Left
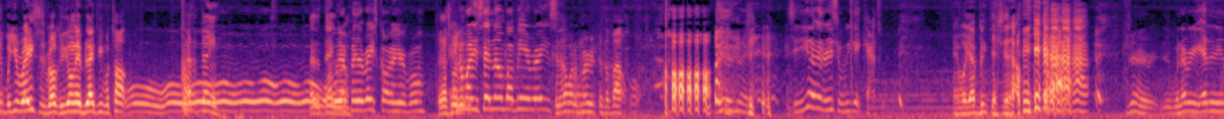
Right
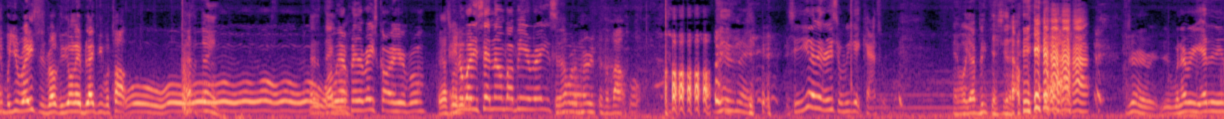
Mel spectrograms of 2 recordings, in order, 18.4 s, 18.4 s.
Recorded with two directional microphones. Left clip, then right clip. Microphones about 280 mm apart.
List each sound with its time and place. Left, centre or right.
0.0 s speech: left
2.1 s a sound: centre
2.7 s speech: left
3.3 s a sound: centre
4.6 s a sound: left
5.0 s a man's voice: centre
6.5 s speech: left
6.9 s a man's voice: centre
8.4 s speech: left
11.9 s a man's voice: centre
14.3 s speech: left
15.3 s a man's voice: centre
